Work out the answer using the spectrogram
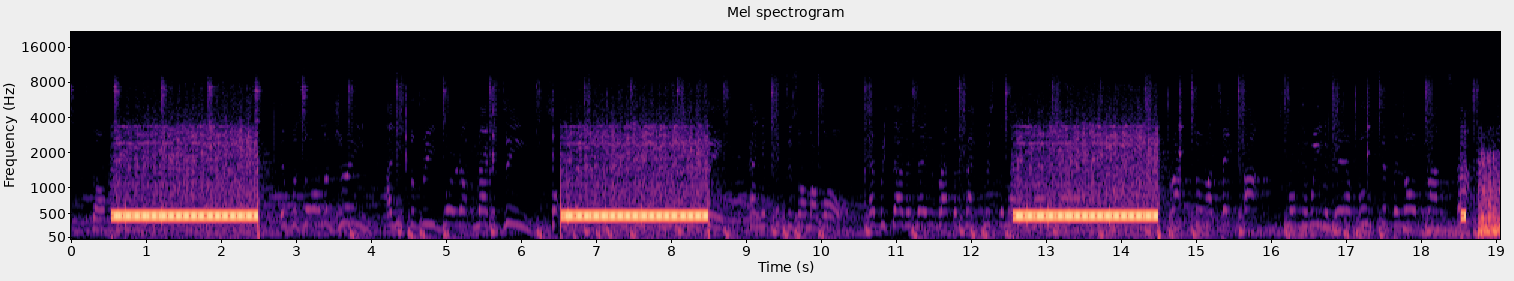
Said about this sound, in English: Oh wait, it's ringing now.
